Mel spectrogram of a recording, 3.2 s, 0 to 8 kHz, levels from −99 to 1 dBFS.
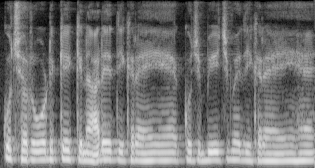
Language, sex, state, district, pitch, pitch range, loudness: Hindi, male, Haryana, Charkhi Dadri, 145 Hz, 140-155 Hz, -15 LUFS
